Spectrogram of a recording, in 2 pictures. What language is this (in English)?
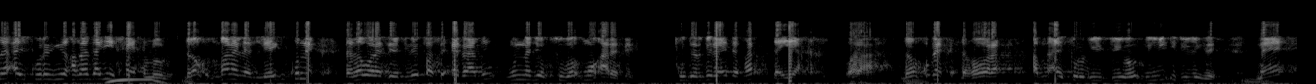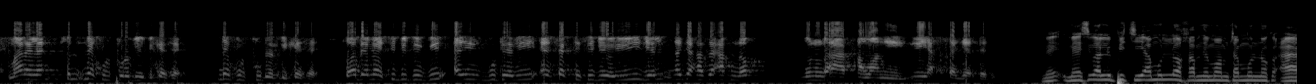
Wolof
